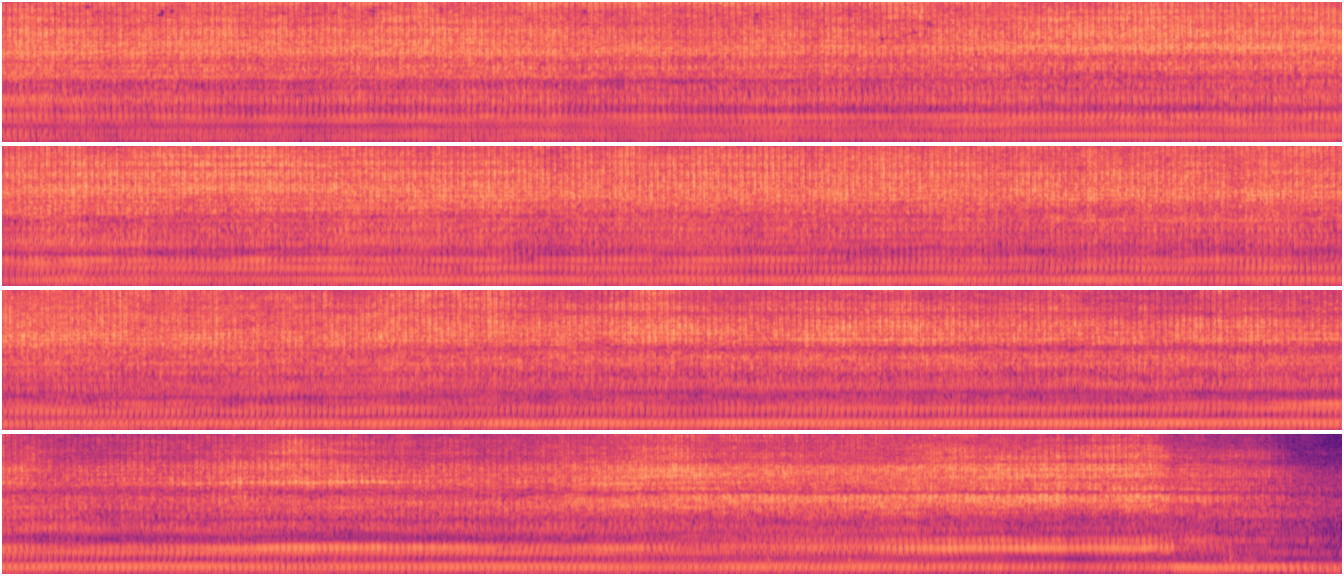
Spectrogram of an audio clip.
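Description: Cub Cadet garden pulling tractor's engine running steadily at high throttle as it drags a weight-transfer pulling sled down the track; right at the end its pitch falls as the throttle comes off.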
